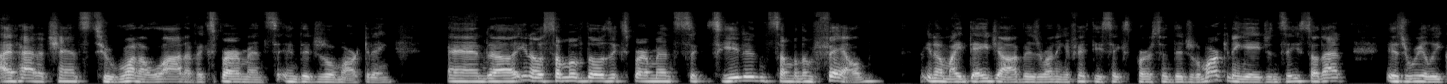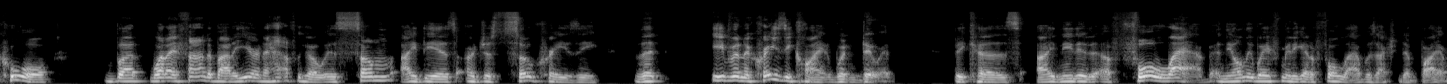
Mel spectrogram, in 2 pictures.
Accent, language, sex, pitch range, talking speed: American, English, male, 120-150 Hz, 195 wpm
